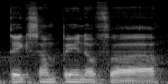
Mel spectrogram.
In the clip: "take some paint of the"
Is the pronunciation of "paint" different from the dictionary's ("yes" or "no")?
yes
